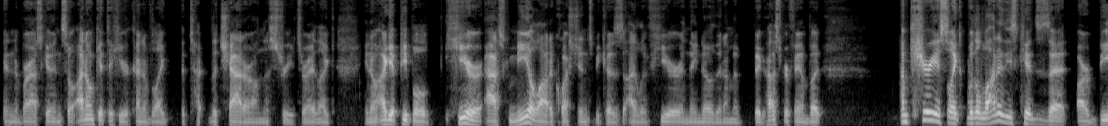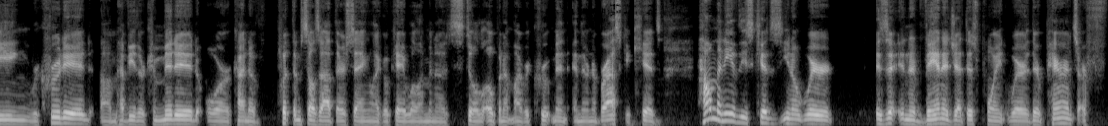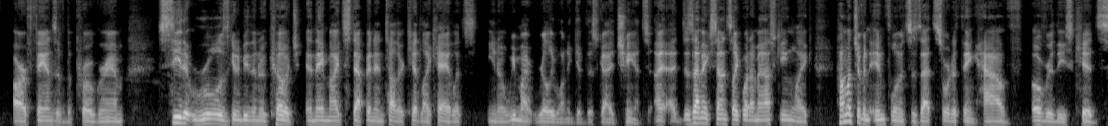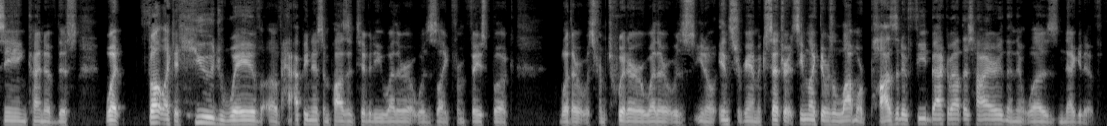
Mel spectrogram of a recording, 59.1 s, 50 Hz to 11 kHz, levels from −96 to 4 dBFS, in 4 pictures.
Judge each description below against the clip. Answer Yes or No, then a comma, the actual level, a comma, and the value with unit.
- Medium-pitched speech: No, low, 100 Hz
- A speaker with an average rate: No, fast, 225 wpm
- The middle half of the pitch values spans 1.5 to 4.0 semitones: No, average, 4.6 semitones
